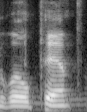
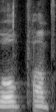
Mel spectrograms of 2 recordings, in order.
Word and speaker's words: Lil Pump: But I just still can't get over Donald Trump saying Lil Pimp. Lil Pimp. You call Lil Pump Lil Pimp. His name rhymes with Trump. Pump and Trump.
